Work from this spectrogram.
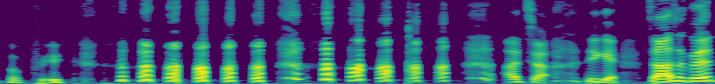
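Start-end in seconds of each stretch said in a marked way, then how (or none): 0.8-3.7 bursts into high giggling laughter; real amused laugh, rising high. Real, not acted. Laughing at a listener's prank confession on air, high giggle. RJ laughs at fake currency joke.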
